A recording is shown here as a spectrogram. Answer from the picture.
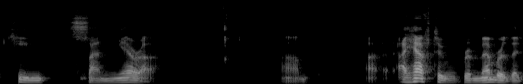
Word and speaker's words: quinceañera: In fact, notice that word has two N's. One is pronounced the way an N is normally pronounced, but the second one is pronounced like ny. So quinceañera.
